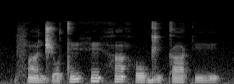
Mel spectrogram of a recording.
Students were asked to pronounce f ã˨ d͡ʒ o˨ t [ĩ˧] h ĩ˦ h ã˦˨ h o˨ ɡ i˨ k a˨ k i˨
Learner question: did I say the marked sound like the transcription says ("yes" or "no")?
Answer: yes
